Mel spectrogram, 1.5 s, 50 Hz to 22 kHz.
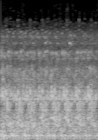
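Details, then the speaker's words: Ford F-350 diesel idling after replacing injector number three, confirmed faulty by 30 rpm drop when disabled: even, steady diesel clatter with no misfire or stumble; smooth on all cylinders after repair. "it sounds smooth right now so now we're going to go out and test drive it"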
